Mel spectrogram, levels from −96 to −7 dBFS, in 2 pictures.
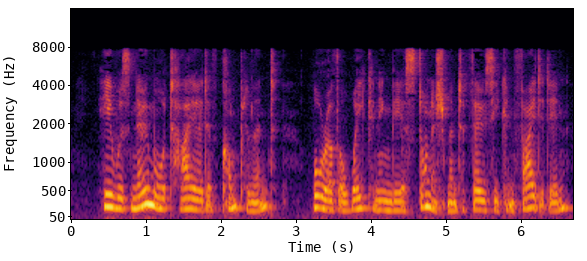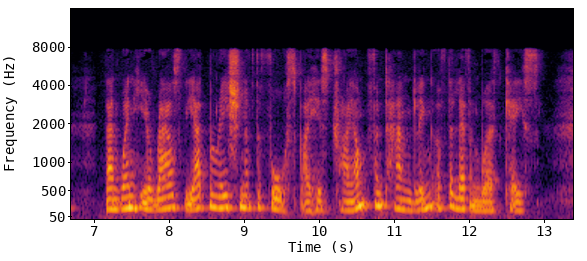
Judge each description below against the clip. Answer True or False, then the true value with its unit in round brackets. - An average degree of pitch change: True (3.6 semitones)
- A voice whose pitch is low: False (190 Hz)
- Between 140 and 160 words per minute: True (150 wpm)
